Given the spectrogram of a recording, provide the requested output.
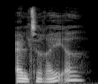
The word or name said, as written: altereret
